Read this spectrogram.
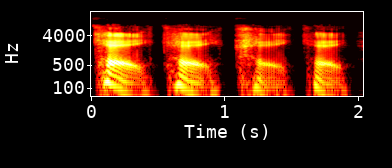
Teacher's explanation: now say for me k k k where is your tongue it's stopping the airflow at the top of your mouth and thus linguistically this thing is called a stop · king sejong said that this k is a velar sound the velum is this top of your mouth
